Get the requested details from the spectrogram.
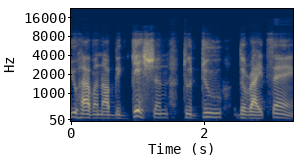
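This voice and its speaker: Very slowly, a man talks at a medium pitch, recorded dry and close with no echo against a quiet background. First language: not English (third language). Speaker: podcast host. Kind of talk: monologue commentary. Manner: animated.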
